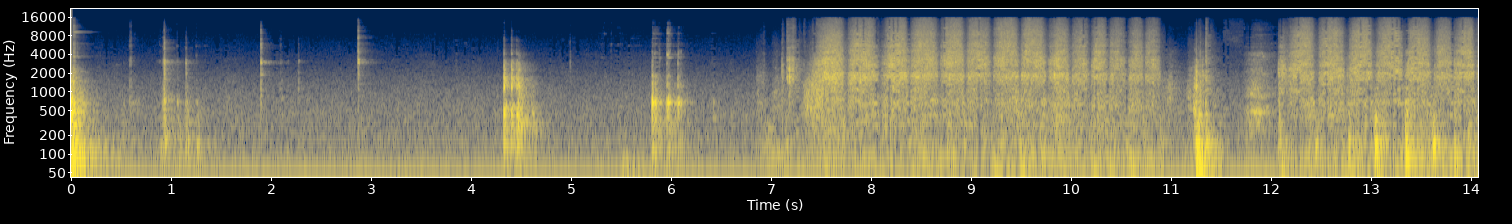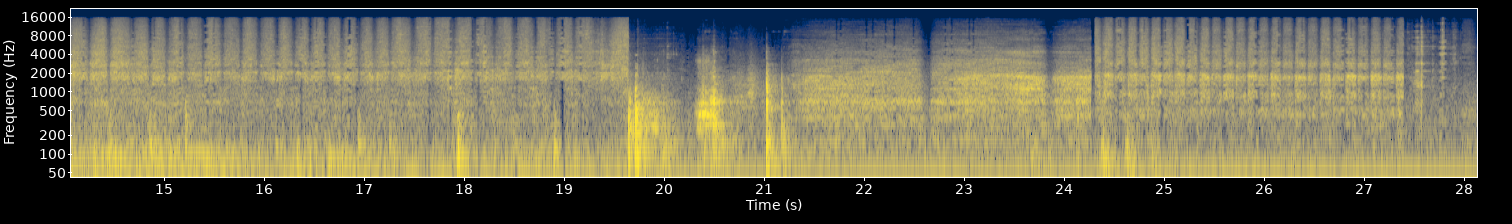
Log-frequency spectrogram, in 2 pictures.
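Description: Metal parts of an old hand plane knock and clack as it is handled and taken apart on a wooden bench. Between the knocks come long runs of rapid back-and-forth scraping and rubbing as the rusty parts are cleaned and the plane iron is worked on an oiled sharpening stone.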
